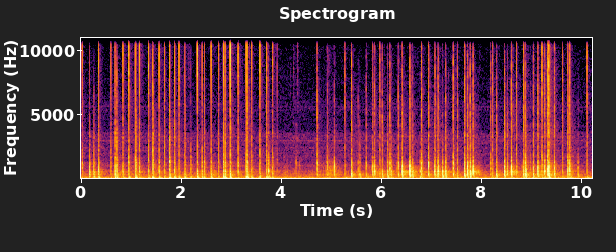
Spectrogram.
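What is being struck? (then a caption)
Framed plaque with clear plastic cover. Long nails rapidly tap and scratch on the clear plastic front cover over a black-framed silver play button plaque held upright. A steady stream of short, dry clicks with soft low thumps continues for about ten seconds, each tap dying away almost instantly with no ring.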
